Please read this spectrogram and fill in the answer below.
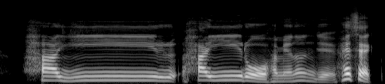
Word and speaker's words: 灰色: 그런음 어 뜻이고 예 하이로 예이가 두 번이 왔으니까 이거 이제 장음으로 어 발음을 해야죠 하이로 하이로 어 원래는 하이이로 온 거 같은데 하이로 예 하이로 하이로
